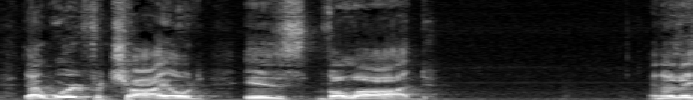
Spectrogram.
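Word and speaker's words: ולד: word for child is vad and as I said some people might pronounce it wallad with a w the next one is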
